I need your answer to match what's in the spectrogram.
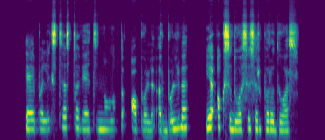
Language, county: Lithuanian, Vilnius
